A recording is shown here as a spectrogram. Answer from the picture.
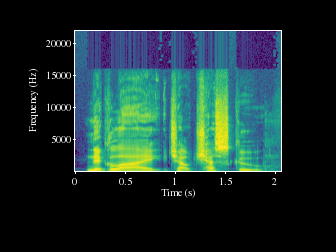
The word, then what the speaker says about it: Nicolae Ceaușescu: I'm going to try real hard here. Nicolae Ceaușescu. Mm-hmm. Is that correct? – We'll have to ask Ben in a few moments. But yes, I would use that pronunciation.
